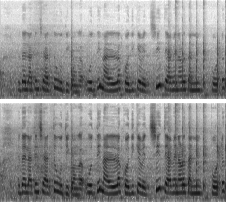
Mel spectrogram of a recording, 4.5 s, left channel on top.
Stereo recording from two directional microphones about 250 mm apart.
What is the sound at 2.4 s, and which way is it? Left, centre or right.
Speech, right.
